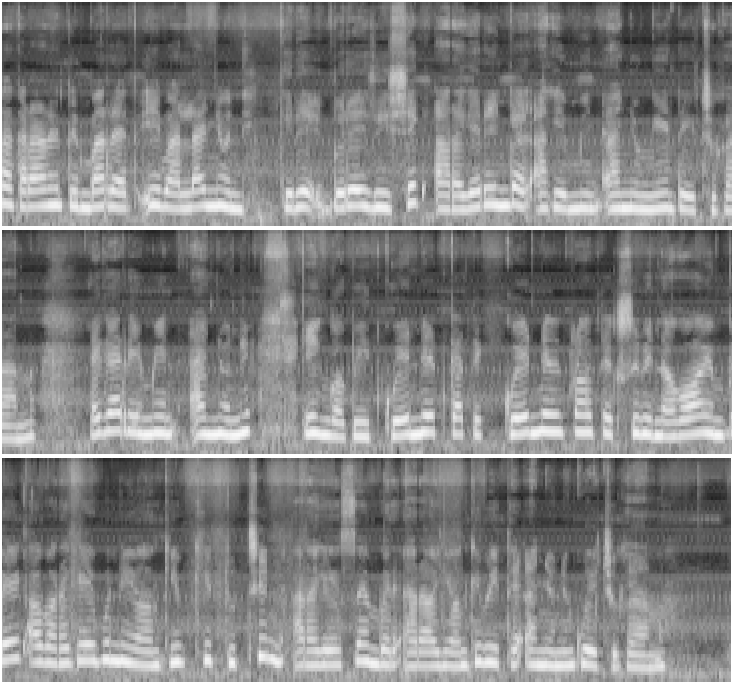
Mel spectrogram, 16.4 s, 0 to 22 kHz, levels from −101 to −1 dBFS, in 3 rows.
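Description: Timecode bleed runs under the speech from start to finish: 24-frame code leaking in about 30 dB down, a faint chirpy warble flipping between roughly 1 and 2 kHz.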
